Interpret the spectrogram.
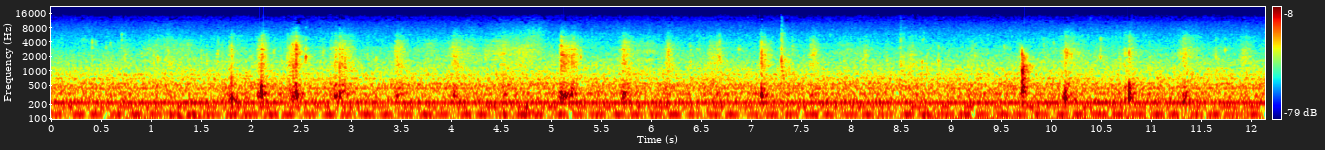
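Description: Two people biting and chewing chocolate sandwich creme cookies: about a dozen short, scattered crunches.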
